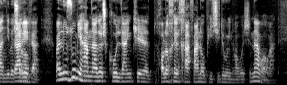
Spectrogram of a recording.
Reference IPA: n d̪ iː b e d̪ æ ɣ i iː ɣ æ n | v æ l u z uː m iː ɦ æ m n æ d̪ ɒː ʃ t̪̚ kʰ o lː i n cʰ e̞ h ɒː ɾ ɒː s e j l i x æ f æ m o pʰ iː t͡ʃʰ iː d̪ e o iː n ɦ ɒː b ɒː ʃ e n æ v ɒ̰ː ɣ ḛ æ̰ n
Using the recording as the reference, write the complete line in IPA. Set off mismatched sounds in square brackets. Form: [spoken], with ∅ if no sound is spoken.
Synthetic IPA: n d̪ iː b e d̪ æ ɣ i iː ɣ æ n | v æ l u z uː m iː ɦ æ m n æ d̪ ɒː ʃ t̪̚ kʰ o lː [æ] n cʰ e̞ h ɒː [l] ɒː [x] e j l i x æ f æ [n] o pʰ iː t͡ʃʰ iː d̪ e o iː n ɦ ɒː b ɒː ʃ e n æ v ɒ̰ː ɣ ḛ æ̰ n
